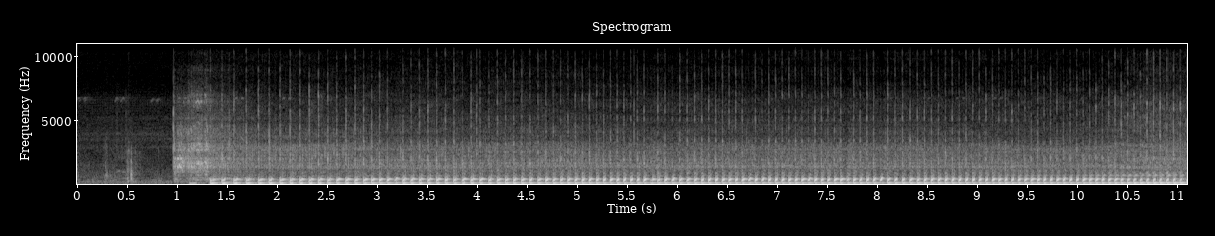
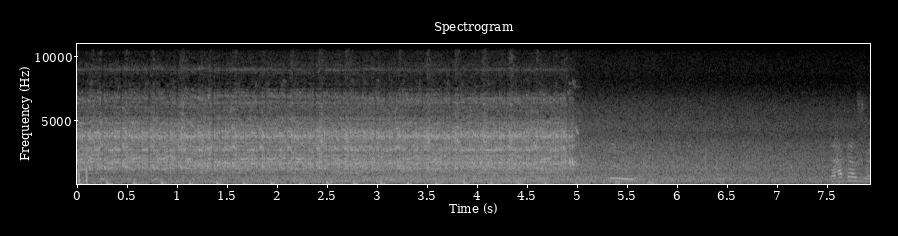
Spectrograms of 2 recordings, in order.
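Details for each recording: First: Single-cylinder quad (ATV) after diagnosis of an internal engine problem, test run to check for cam rubbing using nail polish marks: fires up right away and settles into steady, even putter with no scraping or rubbing; runs healthy. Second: ATV quad engine that was hard to start, now running briefly on a shot of starting fluid: a harsh, rapid clatter at nearly four beats a second for about five seconds before it dies. Internal engine problem; carburetor and spark (timing checked) ruled out.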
